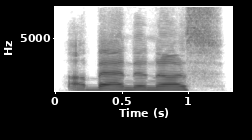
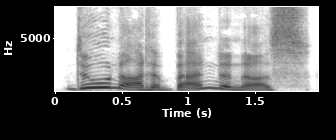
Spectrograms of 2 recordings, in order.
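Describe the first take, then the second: First: Just parrot the fox's words; echoing cat. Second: High, loud desperate plea; cling to him pleading; begging fox. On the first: Cat echoes flatly. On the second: Fox begs. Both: Acted.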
